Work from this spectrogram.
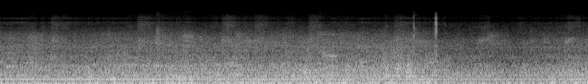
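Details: C151 train cars 093/094 running Choa Chu Kang to Yew Tee, Ang Mo Kio-bound, January 2012: steady rolling rumble with wheel clatter and a rough grinding still present under car 3093 throughout the run; cause not known.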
